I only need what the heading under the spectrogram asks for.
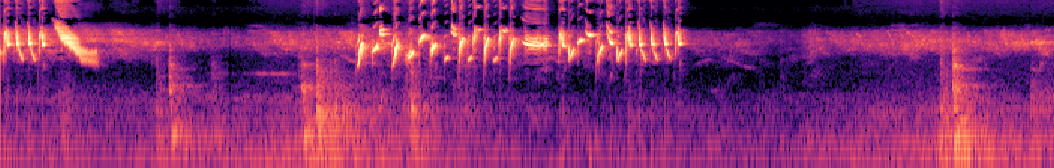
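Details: Khalwi-style song of a wild European goldfinch, intended for teaching chicks to sing: a downslurred note, a pause, then a dense two-second run of sparkling twitters and buzzes, followed by quiet.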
